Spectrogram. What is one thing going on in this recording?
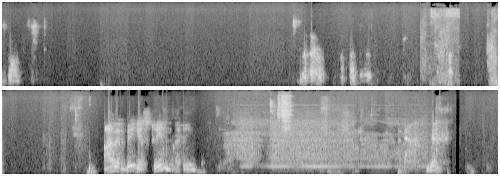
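An elderly man speaks calmly over an online call, in short bursts with pauses.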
